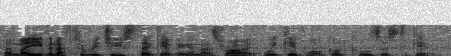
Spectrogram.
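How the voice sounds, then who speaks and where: A man's voice: mid-range voice, expressive, very fast, highs cut off, a little hiss or hum. A man preaching a sermon in an earnest, conversational way, often restarting his sentences. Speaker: vicar.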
